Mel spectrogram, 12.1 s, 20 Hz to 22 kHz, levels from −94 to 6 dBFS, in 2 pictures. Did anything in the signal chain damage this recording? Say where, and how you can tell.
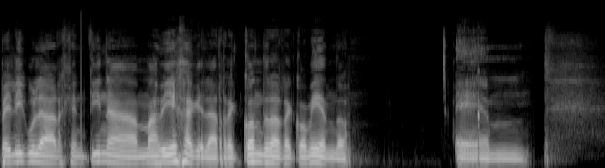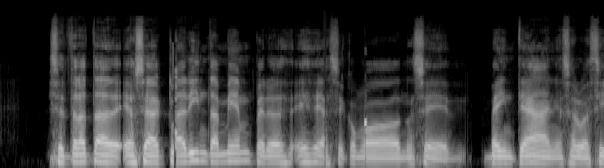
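Yes. There is a block of digital silence at 0.81 s and another at 9.29 s. This damage is at the driver or buffer stage. The speech drops straight to silence and returns with no fade. The first gap lasts about 5.3 ms, which fits a single 256-sample buffer that was not filled in time. The second lasts about 17.6 ms and is heard as a short hole rather than a tick.

Damaged data in a compressed stream is at the codec, storage or stream stage. It occurs at 1.98–2.01 s, 4.74–4.79 s, 7.74–7.82 s and 9.66–9.71 s. Each is a brief fault lasting roughly 25 to 75 ms. Corrupted bytes made the decoder misread those frames, lose sync and search for the next valid frame header. The disturbance left during that search is what you hear.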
